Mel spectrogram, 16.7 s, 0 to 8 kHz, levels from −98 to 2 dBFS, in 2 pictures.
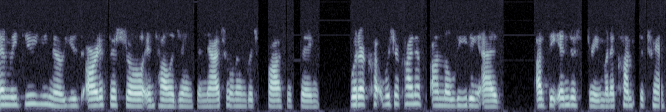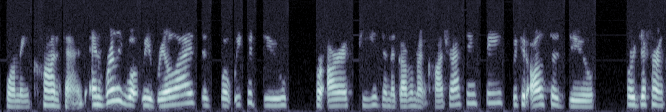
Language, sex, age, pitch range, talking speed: English, female, 30-49, 160-205 Hz, 190 wpm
